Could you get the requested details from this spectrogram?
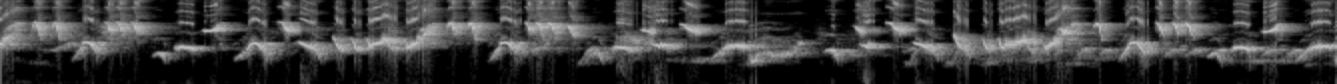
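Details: Oriental magpie-robin in continuous gacor song, intended to provoke a rival: dense rich warbling with loud mixed whistles and chirps, hardly any pause throughout.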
